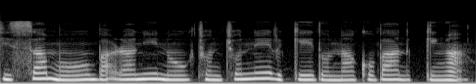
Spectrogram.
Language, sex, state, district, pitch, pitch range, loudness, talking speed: Garo, female, Meghalaya, South Garo Hills, 220 Hz, 210-235 Hz, -14 LUFS, 90 wpm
